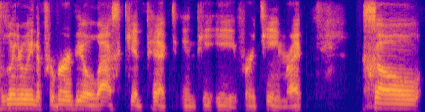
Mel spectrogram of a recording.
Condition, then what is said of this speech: Cleft palate. And I have a speech impediment that I still have.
